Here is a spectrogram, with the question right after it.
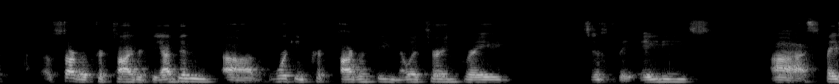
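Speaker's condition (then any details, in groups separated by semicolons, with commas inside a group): No condition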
